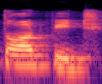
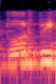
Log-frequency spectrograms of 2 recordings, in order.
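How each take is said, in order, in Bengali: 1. প্রথম স্বরধ্বনিটি খোলা 'aw' ধ্বনি। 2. প্রথম স্বরধ্বনিটি বদ্ধ 'o' ধ্বনি। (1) "তর পিঠ বলা হয় উচ্চারণটা" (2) "মানে তোর পিঠ নয়"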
